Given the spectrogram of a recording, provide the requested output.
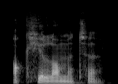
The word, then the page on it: oculomotor: British English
